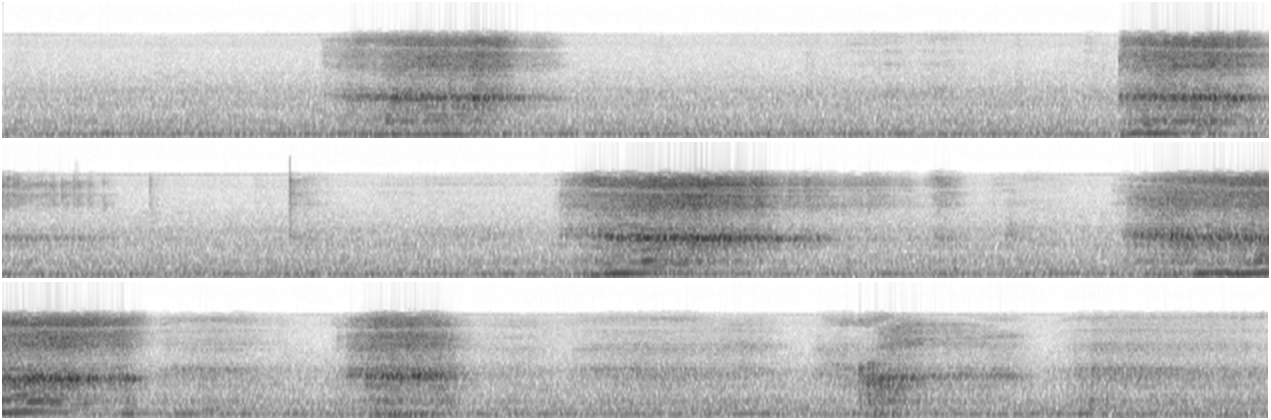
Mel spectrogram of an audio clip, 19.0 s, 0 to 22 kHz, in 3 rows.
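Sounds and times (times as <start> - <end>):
person snoring loudly: 1.6 - 2.8, 5.6 - 6.9, 9.1 - 11.2, 11.9 - 19.0.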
